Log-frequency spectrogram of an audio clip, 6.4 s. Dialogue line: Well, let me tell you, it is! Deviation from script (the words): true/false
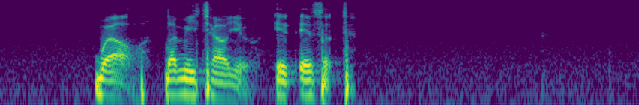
true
